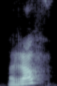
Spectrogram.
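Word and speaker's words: rough: यहाँ पर जो GH है इसका उच्चारण फ करके होता है, GH का, तो OUGH इस पूरे पैटर्न का प्रोनाउंसिएशन, उच्चारण या पढ़ा जाता है कैसे, अफ।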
